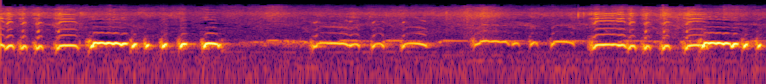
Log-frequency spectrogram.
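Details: Local zebra dove in lively song, a lure to make caged doves sound off: three quick runs of bubbling, stuttered coos with a softer middle phrase and barely any pause.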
